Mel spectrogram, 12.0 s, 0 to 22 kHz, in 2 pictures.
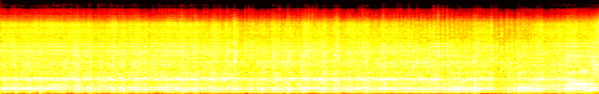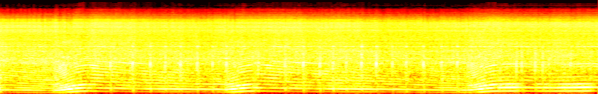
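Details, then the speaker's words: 1989 Yamaha Blaster 200 two-stroke, first start after sitting 15 years, choke out: ragged idle that sags and stumbles between throttle blips, nearly dying; mixture adjuster has little effect, idle speed set too low. "Idle it up a little bit, it seems like. Not getting much out of the mixture adjuster. It's I can feel it or hear it make an effect, but it's just not idled up enough."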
